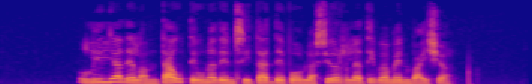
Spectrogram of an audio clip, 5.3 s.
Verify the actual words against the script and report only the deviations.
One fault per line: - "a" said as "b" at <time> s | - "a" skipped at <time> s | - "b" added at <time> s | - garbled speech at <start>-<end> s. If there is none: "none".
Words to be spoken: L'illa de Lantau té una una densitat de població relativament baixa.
- "una" skipped at 2.2 s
